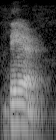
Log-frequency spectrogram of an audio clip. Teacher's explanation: There tem um som mais aberto, um acento agudo.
